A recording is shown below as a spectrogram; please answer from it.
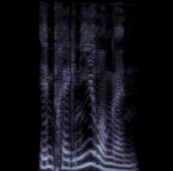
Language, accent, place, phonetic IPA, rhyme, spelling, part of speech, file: German, Germany, Berlin, [ɪmpʁɛˈɡniːʁʊŋən], -iːʁʊŋən, Imprägnierungen, noun, De-Imprägnierungen.ogg
- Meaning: plural of Imprägnierung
